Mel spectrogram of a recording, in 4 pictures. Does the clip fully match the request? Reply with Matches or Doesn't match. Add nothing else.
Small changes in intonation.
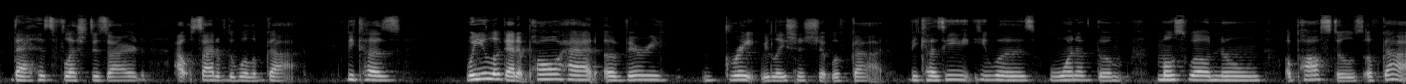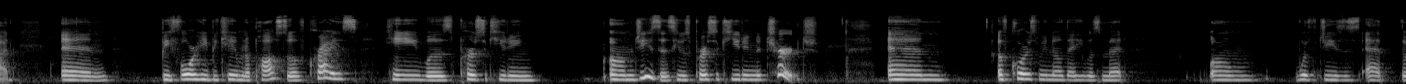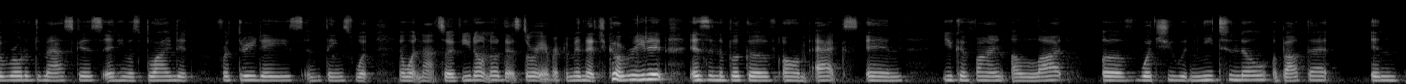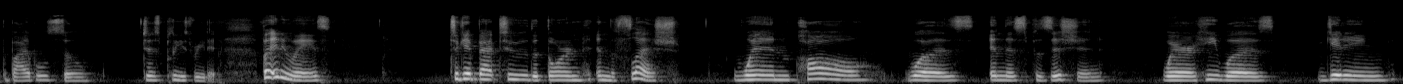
Matches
